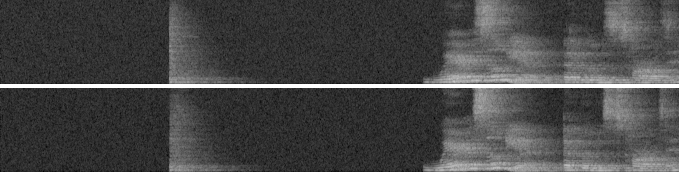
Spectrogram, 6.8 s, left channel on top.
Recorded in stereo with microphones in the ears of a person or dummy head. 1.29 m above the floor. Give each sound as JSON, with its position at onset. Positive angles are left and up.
{"t": 1.7, "sound": "a snare drum", "side_deg": 55, "distance_m": 4.0}
{"t": 4.2, "sound": "a woman speaking", "side_deg": -70, "distance_m": 2.0}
